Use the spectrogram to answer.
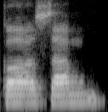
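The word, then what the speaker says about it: قسم: mungkin bacanya hal fialika qosam mungkin begitu begitu ya. Jadi seperti itu ya. Jadi tidak qosamun ya, tapi qosam.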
